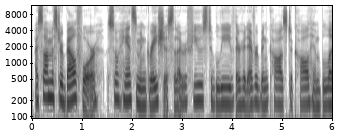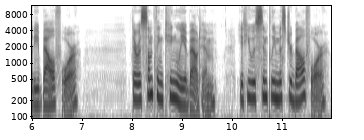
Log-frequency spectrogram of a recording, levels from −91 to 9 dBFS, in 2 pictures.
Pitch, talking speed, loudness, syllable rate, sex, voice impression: 185 Hz, 170 wpm, -19 LUFS, 5.3 syllables/s, female, very feminine, slightly adult-like, thin, tensed, powerful, bright, hard, very clear, very fluent, slightly raspy, cool, very intellectual, very refreshing, sincere, calm, very friendly, reassuring, unique, elegant, wild, sweet, lively, strict, slightly intense, slightly sharp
